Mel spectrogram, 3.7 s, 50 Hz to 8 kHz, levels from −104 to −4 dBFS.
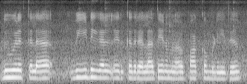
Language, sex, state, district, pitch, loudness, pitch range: Tamil, female, Tamil Nadu, Kanyakumari, 195 Hz, -15 LUFS, 185-205 Hz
